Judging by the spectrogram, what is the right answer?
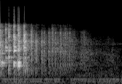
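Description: Dice tumbling down a tabletop dice tower during a tabletop game session, a quick burst of bright clattering rattles that fades out within about a second, heard alone.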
